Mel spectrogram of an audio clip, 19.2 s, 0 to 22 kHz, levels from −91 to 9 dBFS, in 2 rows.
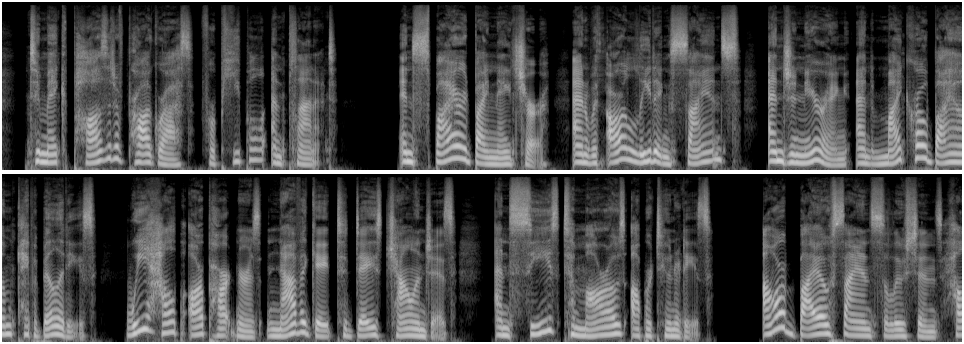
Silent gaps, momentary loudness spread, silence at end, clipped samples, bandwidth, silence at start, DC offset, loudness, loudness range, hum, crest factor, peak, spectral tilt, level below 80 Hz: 3.69-3.96 s, 7.57-7.65 s, 14.43-14.50 s, 16.74-17.17 s; 8 LU; 0 s; under 0.1%; over 20 kHz; 0.25 s; under 0.1%; -18 LUFS; 3 LU; none; 18 dB; -2 dBFS; -4 dB/octave; -48 dBFS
